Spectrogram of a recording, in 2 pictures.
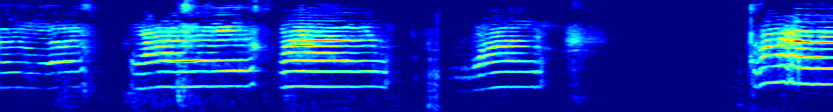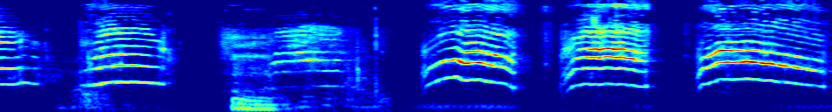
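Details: Domestic cat meowing loudly in a series of harmonic, slightly rising-then-falling meows, some short and some drawn out, with brief pauses and a low rustling thump midway.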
